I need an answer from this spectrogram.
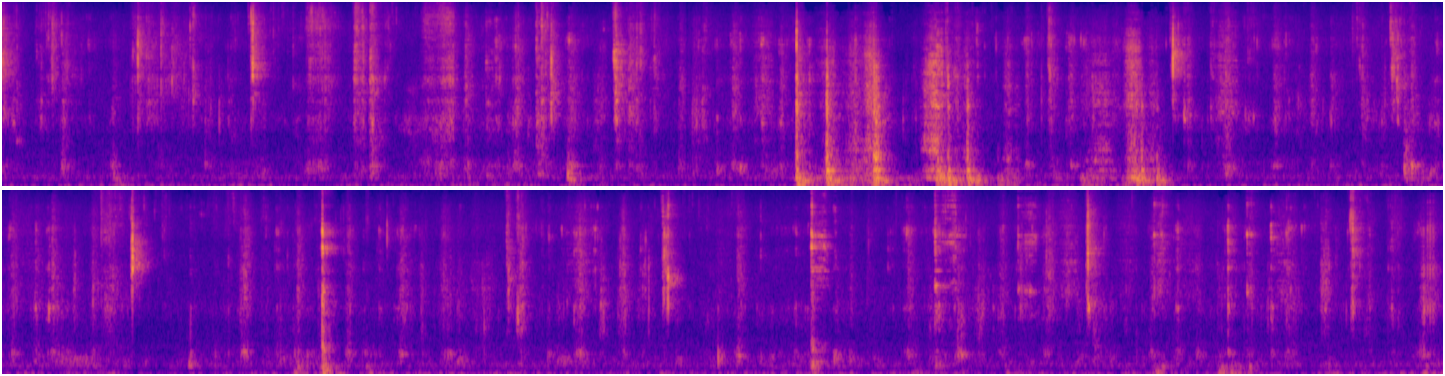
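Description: Close-miked eating: chewing and biting of chicken curry, rice and lettuce, with short clicks of a metal fork against the plate and bowl. The chewing is loudest for a few seconds about a third of the way in.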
